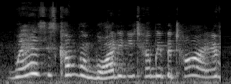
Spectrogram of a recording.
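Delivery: high-pitched mock disbelief; exaggerated high-voiced bafflement; incredulous questioning. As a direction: pitch it way up, puzzled and protesting. Acts out a belated reaction to praise.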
